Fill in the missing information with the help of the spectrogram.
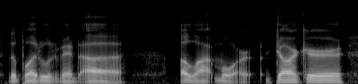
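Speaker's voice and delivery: ordinary delivery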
